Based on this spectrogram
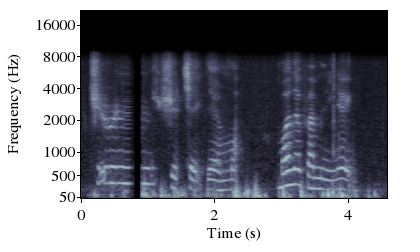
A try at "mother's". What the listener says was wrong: Oh, S sound, please. Yes, their mother's family name.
